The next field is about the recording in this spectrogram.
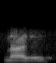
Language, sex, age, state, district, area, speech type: Kannada, female, 60+, Karnataka, Belgaum, rural, conversation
